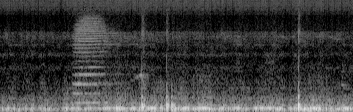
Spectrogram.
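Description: Train running out along the platform with a steady low rumble, a short blast of the train horn about a second and a half in, and a few sharp knocks.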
